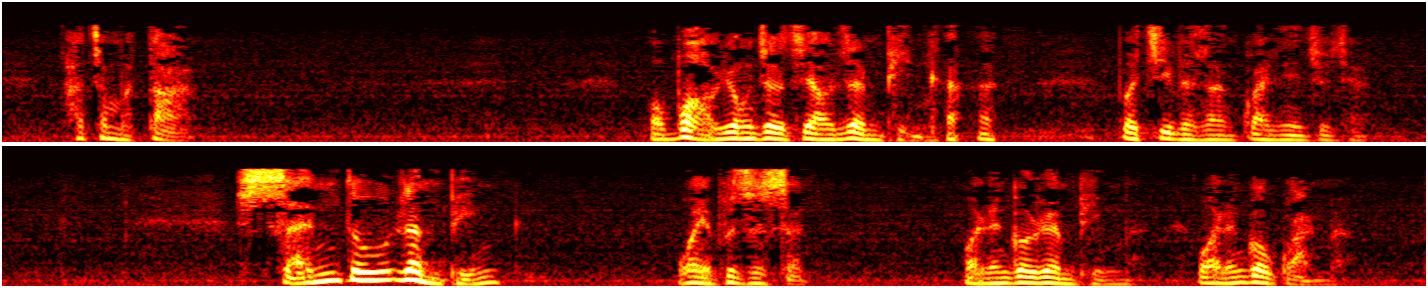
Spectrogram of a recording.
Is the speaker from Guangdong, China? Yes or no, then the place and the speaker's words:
yes; Guangdong, China; 我是广东人，我就喜欢种的食物。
